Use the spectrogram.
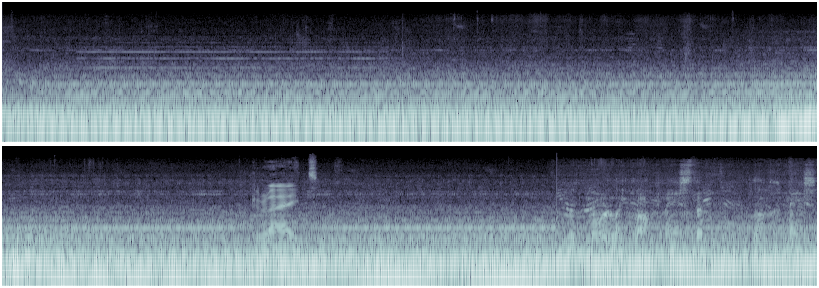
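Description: The engine of a Cruise Loch Ness cruise boat on Loch Ness rumbles in a steady, deep droning hum that swells slightly louder partway through, with a couple of brief hissy bursts layered over the continuous low throb.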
